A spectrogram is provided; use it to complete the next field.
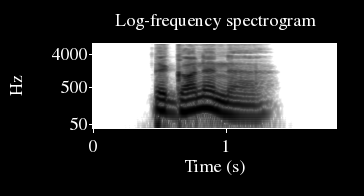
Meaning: inflection of begonnen: 1. strong/mixed nominative/accusative feminine singular 2. strong nominative/accusative plural 3. weak nominative all-gender singular
- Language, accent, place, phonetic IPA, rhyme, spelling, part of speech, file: German, Germany, Berlin, [bəˈɡɔnənə], -ɔnənə, begonnene, adjective, De-begonnene.ogg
